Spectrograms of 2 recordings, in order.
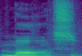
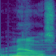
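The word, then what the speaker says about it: Maus: the artist of the famous graphic novel series Moss or Mouse depending on how you want to pronounce it it's about his father being a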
